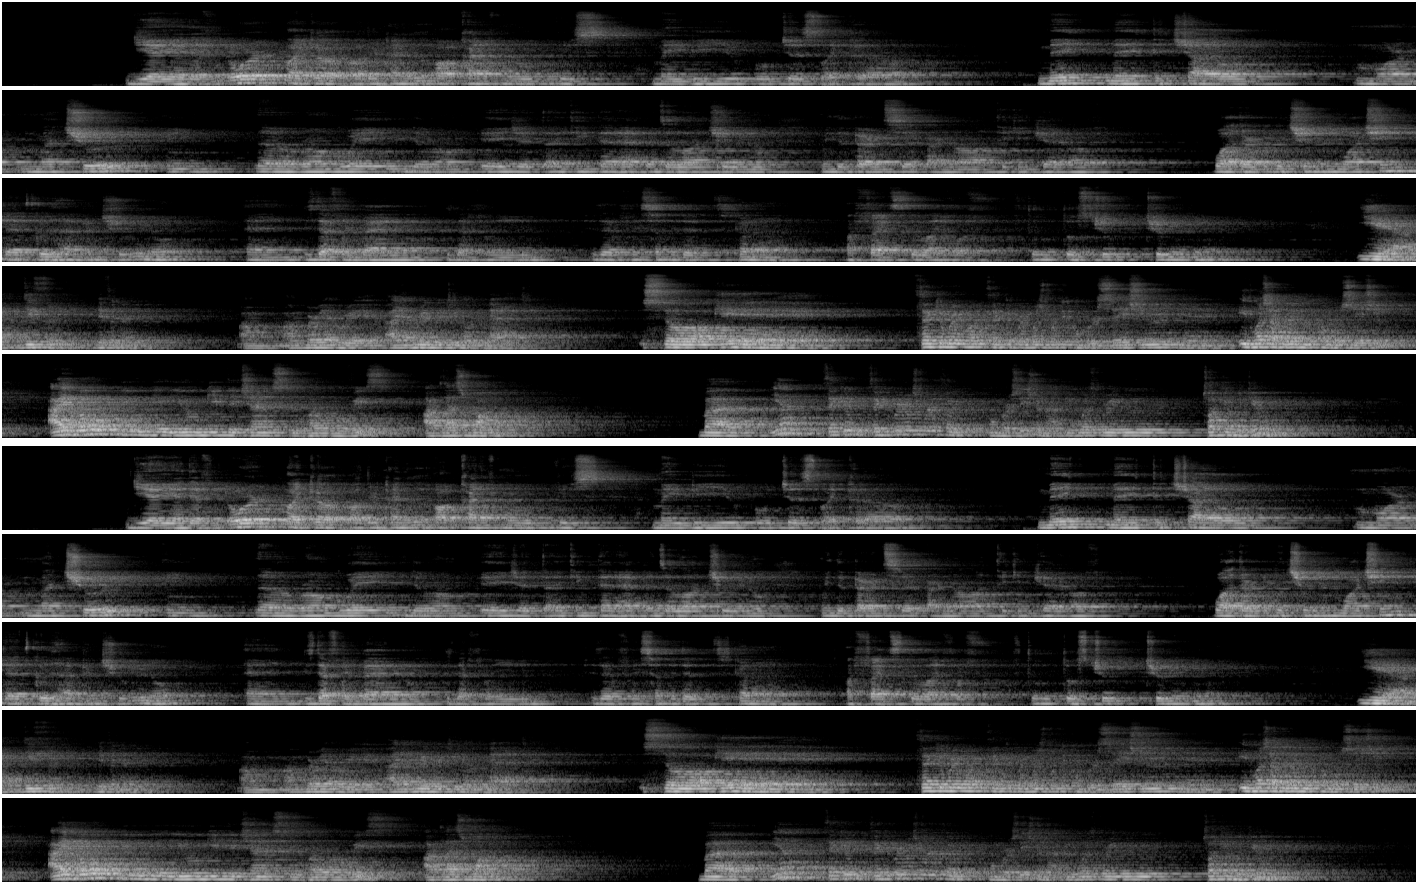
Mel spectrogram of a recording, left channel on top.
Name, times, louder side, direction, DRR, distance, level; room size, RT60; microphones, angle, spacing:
voice 1, 1.2-6.0 6.5-9.1 10.4-12.5 13.5-15.4 15.7-16.3 16.7-25.0 26.3-30.0 30.7-33.6 34.1-36.0 36.7-38.1 38.5-40.5, equal, 30° right, -3 dB, 2.4 m, -27 dB
voice 2, 41.8-43.9 44.8-47.6 48.8-50.6 51.6-56.3 57.0-60.4 60.8-61.5 63.5-68.1 68.6-69.3, equal, 25° left, -8 dB, 3.0 m, -24 dB
26.5 x 19.5 x 2.8 m, 2.7 s
head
